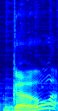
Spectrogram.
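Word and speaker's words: Goux: He currently has a highly anticipated graphic novel called Forest Hills Bootleg Society, and he co-wrote it with Nicole Gough. I do believe that's how it's pronounced because it's G-O-U-X. And if I'm thinking of like French and then French Creole, I'm just like, that sounds like go.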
